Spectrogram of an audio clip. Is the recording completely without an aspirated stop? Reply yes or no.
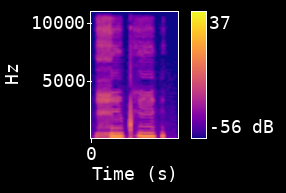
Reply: no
